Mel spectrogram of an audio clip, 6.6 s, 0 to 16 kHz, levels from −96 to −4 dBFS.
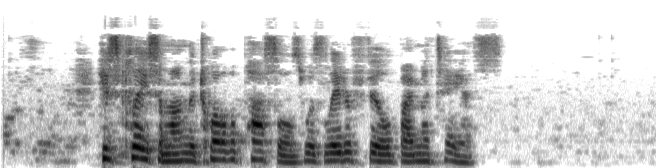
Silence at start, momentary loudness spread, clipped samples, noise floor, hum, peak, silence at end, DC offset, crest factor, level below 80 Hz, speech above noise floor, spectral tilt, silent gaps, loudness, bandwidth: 0.05 s; 12 LU; under 0.1%; -67 dBFS; none; 0 dBFS; 1.6 s; under 0.1%; 16 dB; -60 dBFS; 51 dB; -5 dB/octave; none; -15 LUFS; 7.6 kHz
